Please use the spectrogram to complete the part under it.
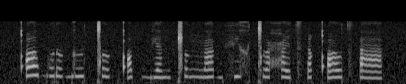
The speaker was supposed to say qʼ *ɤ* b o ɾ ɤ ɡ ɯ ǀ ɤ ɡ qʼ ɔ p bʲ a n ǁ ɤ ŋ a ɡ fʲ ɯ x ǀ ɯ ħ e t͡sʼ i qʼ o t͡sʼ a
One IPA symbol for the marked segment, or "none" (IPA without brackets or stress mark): ɤ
